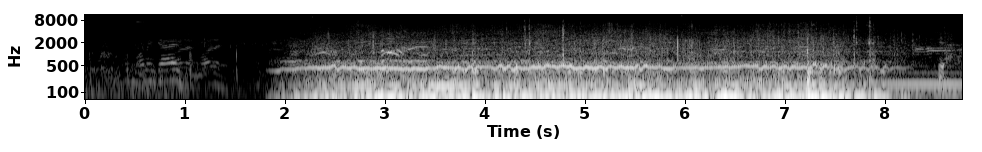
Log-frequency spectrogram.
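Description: Wind rushing over the camera microphone while a mountain bike is ridden up a dirt trail, starting abruptly about two seconds in, with a steady, slightly wavering whine running underneath.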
